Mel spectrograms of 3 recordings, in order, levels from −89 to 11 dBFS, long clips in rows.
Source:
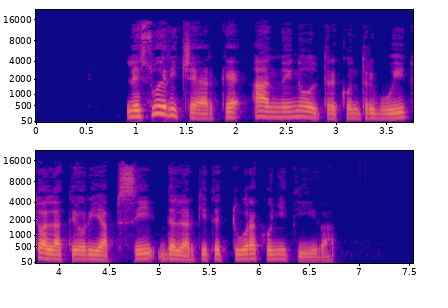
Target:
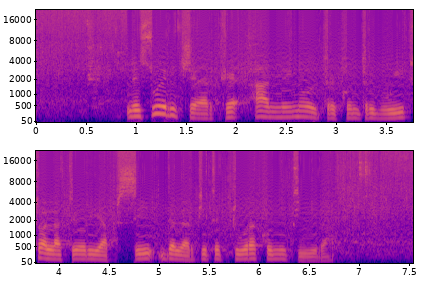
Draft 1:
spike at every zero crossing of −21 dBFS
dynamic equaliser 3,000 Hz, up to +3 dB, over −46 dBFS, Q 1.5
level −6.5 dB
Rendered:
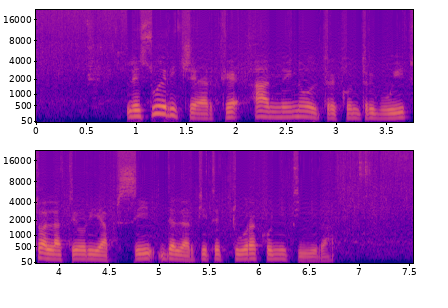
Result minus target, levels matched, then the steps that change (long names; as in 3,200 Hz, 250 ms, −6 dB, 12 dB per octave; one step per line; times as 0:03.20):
spike at every zero crossing: distortion −9 dB
change: spike at every zero crossing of −12 dBFS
